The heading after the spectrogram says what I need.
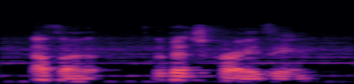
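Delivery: ordinary delivery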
